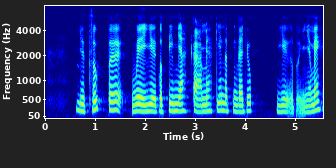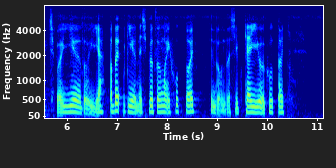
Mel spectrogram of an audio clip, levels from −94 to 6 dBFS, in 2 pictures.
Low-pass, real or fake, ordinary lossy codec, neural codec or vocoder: none; fake; none; codec, 16 kHz, 4 kbps, FreqCodec, larger model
